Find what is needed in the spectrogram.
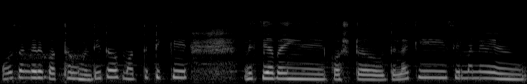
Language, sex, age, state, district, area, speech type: Odia, female, 18-30, Odisha, Kendrapara, urban, spontaneous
